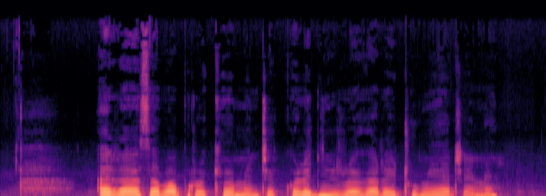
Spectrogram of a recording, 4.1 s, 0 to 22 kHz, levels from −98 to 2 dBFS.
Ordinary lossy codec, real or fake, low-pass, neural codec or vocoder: MP3, 96 kbps; real; 19.8 kHz; none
